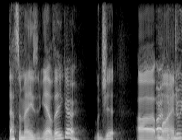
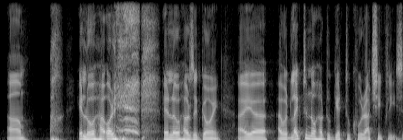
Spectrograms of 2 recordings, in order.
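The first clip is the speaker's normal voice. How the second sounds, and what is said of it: Put-on Pakistani accent. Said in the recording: “do your packing ... my packing is, oh, accent”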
